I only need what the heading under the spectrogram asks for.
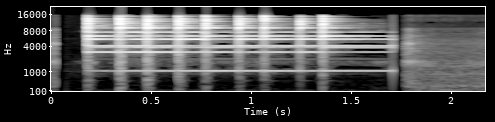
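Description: The doorbell of Cinderella's house rings once as the prince arrives, a bright metallic bell struck in a quick rattling burst for about a second and a half, loud, then cut off, leaving a faint noisy tail.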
